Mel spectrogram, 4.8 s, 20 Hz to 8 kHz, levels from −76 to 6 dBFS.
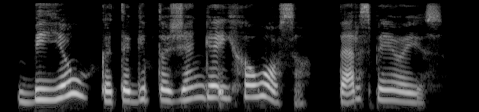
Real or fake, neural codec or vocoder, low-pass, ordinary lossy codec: real; none; 7.2 kHz; MP3, 64 kbps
